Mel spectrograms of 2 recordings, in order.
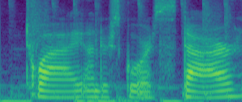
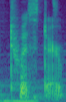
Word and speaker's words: TWI_STAR: You can follow me on Snapchat at @twy_star. That's actually how you say my name. It's Twy Star. I know some people have said it Twister, but it's Twy Star.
